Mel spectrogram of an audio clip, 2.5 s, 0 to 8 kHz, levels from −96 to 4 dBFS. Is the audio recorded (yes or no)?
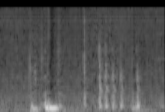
no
